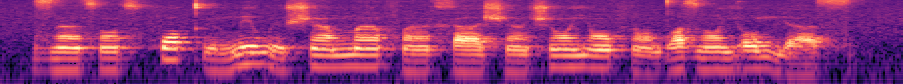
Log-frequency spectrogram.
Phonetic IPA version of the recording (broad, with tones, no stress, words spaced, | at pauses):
zã˩sɔ̃˩sfɔ˥kʼʏ˩ me˥wʏ˩ ʃã˥mã˥ fã˩xa˩ ʃã˩ʃɔ̃˥jɔ̃˥ fẽ˩dˤʏ˥zɔ̃˥ jɔ˥mʲa˩s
